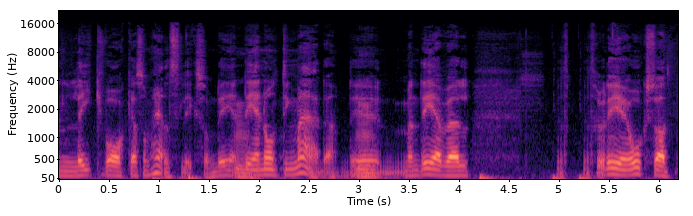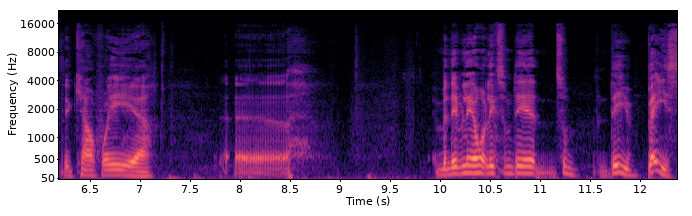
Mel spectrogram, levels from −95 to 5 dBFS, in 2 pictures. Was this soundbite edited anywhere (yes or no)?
yes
